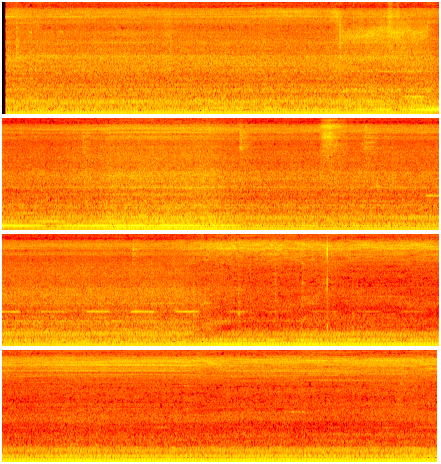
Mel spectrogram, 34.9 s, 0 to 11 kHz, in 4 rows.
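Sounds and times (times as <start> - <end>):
heavy diesel engines running: 0.1 - 34.9
short beeps: 17.2 - 22.8.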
